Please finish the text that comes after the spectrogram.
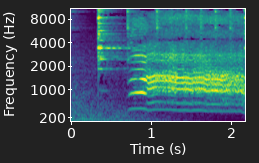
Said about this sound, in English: And the scream means only one thing, of course.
